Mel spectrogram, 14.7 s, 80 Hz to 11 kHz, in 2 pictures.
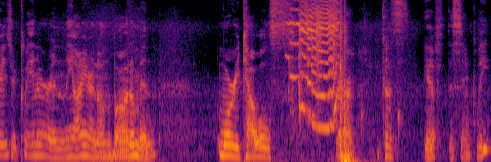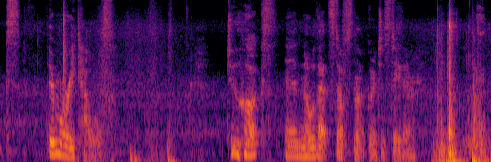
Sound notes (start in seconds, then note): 4.2 squeaking; 14.0 clanking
